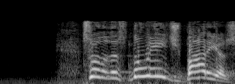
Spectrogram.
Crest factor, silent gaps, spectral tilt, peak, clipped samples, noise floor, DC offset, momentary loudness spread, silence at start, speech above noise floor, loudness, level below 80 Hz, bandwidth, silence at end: 16 dB; none; -3 dB/octave; -4 dBFS; under 0.1%; -59 dBFS; under 0.1%; 3 LU; 0.65 s; 42 dB; -17 LUFS; -50 dBFS; 8.2 kHz; 0 s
